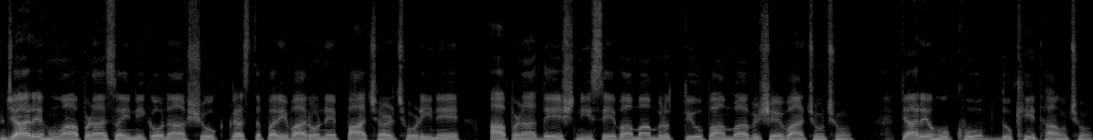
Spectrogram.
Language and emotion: Gujarati, sad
